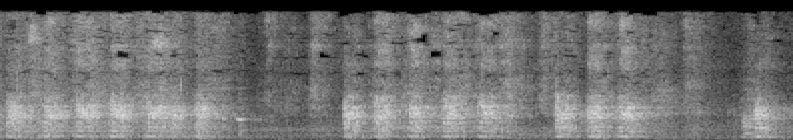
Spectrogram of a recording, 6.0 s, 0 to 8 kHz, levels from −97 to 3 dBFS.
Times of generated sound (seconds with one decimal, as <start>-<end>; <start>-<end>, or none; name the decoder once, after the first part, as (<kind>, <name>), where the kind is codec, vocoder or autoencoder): 1.9-4.6 (vocoder, HiFi-GAN)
